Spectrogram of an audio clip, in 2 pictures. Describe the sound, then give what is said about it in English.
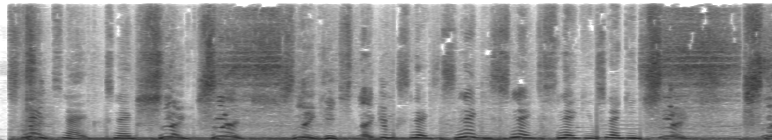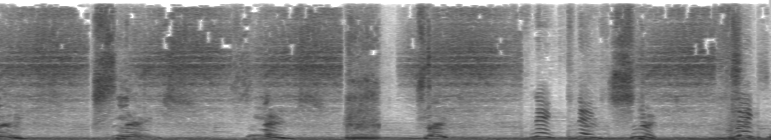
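A voice mimics a snake's hiss with repeated sharp, breathy hissing bursts, loud, mixed with voiced talk-like sounds and steady background noise throughout. “Snake. Yeah, you know these snakes.”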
